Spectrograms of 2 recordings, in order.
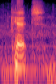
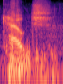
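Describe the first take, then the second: First: The ow vowel is flattened to ah, Pittsburgh style. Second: The ow vowel is a normal diphthong.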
